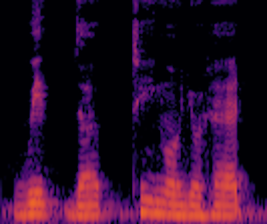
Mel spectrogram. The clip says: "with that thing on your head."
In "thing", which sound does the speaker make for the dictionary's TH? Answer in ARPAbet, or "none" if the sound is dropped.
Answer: T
